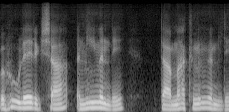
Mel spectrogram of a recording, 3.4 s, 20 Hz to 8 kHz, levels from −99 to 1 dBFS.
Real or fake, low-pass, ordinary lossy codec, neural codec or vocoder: fake; 7.2 kHz; none; codec, 16 kHz, 0.3 kbps, FocalCodec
